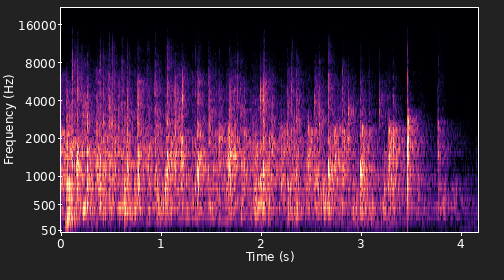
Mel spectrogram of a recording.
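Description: Audience applause for an announced award: many hands clapping quickly and densely, thinning out and dying away near the end.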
